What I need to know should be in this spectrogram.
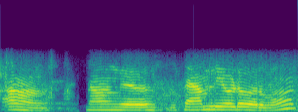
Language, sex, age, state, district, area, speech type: Tamil, female, 30-45, Tamil Nadu, Dharmapuri, rural, conversation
